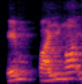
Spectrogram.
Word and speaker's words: empyema: Try to note down the difference in pronunciation and spelling. Empyema is different and emphysema is different. EMPHYACMA. Are you getting my point? Emphysema. Emphysema is common.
